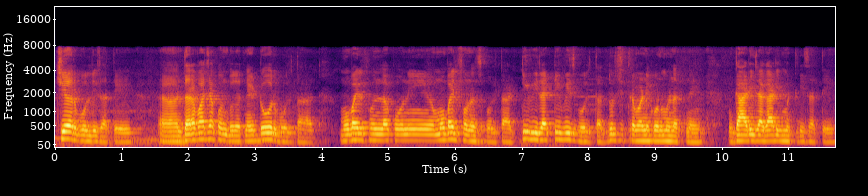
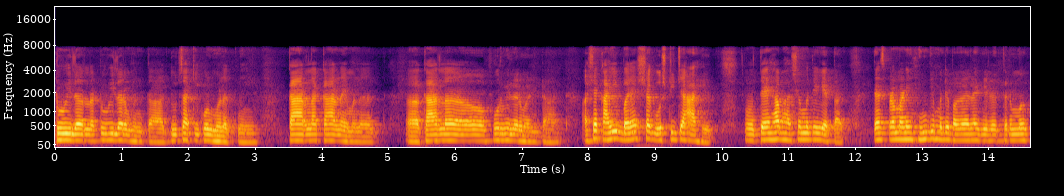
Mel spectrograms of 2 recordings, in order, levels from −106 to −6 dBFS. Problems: none marked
